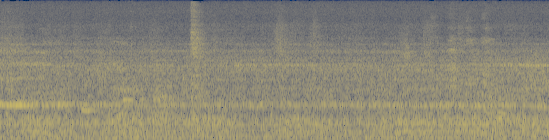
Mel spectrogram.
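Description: Steady running noise inside a moving passenger train: the rumble of wheels on rail, with a thin steady whine running through it. A faint click comes about two seconds in.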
